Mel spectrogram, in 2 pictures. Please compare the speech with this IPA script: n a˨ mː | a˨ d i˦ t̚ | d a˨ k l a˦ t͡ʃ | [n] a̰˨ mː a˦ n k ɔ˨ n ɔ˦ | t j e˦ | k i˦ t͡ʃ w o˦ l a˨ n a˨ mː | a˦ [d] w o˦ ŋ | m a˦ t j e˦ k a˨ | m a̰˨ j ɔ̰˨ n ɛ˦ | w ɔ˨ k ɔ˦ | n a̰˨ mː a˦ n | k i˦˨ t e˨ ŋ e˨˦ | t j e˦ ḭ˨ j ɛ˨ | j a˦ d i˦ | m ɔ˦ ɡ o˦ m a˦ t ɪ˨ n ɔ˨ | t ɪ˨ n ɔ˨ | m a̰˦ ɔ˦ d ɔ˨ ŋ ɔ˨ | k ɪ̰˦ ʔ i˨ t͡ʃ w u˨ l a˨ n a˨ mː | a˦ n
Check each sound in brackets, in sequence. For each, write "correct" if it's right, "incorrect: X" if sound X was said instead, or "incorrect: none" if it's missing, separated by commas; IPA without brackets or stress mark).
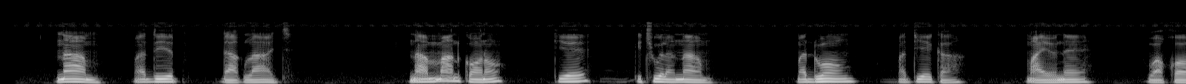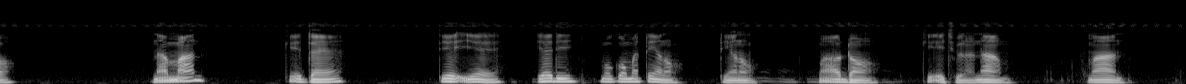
correct, correct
